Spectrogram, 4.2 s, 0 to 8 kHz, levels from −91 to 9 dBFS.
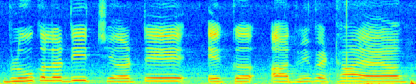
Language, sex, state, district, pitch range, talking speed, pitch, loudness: Punjabi, female, Punjab, Kapurthala, 260-305 Hz, 145 wpm, 285 Hz, -15 LUFS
